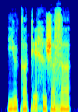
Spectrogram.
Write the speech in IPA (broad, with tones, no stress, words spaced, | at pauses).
jʉ˨kɐ˨ kḛ˦hɨ˨ʃɐ˨ zɐ˦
